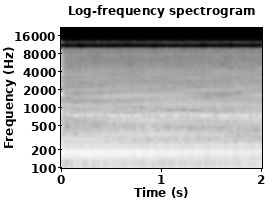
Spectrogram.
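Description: Steady electrical mains hum with a faint hiss under it.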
